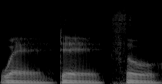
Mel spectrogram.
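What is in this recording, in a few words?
"wetetho", concatenated syllables; Affixing experiment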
